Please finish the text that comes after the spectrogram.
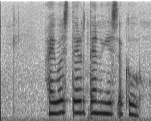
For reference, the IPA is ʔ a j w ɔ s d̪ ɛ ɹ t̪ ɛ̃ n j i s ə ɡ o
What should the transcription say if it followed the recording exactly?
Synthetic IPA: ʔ a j w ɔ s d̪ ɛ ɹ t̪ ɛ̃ n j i s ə ɡ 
